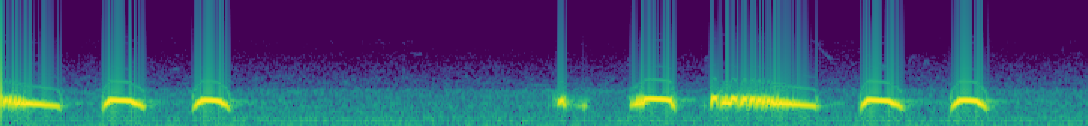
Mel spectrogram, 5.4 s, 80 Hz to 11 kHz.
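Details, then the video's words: Spotted dove crowing in the fresh wild-voice, two-kuk song style: a steady run of low, rounded coos in short groups, each note slightly arched, with a brief pause midway and faint hum behind. "ขันสด เสียงป่า 2 กุก"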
